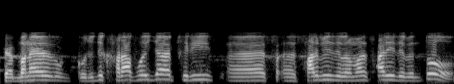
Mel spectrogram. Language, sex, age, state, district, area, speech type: Bengali, male, 18-30, West Bengal, Uttar Dinajpur, rural, conversation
